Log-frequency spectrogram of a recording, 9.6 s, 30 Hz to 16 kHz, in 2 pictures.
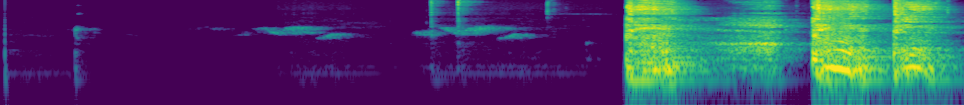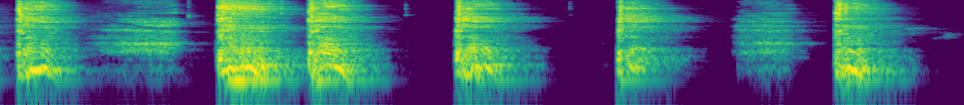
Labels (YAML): expert_labels:
- quality: poor
  cough_type: unknown
  dyspnea: false
  wheezing: true
  stridor: false
  choking: false
  congestion: false
  nothing: true
  diagnosis: COVID-19
  severity: severe
age: 51
gender: male
respiratory_condition: true
fever_muscle_pain: true
status: symptomatic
